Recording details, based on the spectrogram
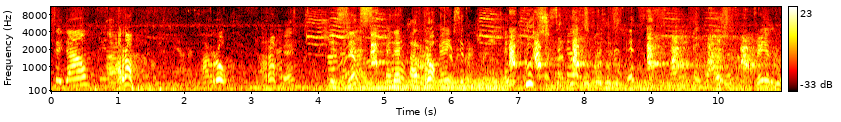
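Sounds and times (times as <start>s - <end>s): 
speech: 0.0s - 1.5s, 2.2s - 10.9s
dog yipping and barking with a whimpering edge: 4.4s - 5.6s, 6.8s - 8.1s, 8.9s - 10.6s.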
